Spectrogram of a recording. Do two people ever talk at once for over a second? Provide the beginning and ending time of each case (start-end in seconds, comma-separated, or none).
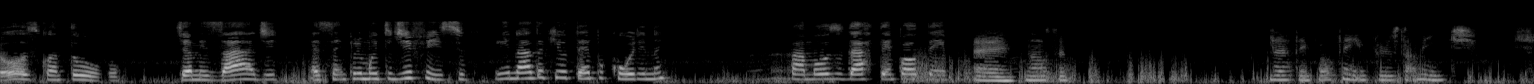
none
